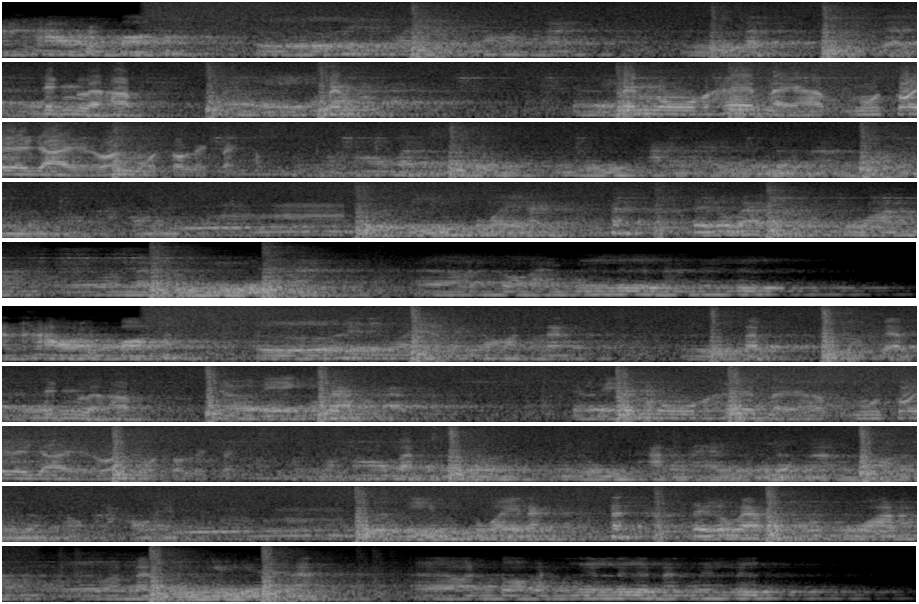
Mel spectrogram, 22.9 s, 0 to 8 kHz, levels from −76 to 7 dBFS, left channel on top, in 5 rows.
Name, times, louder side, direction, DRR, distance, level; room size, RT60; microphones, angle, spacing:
voice 1, 0.0-2.9 3.4-5.2 5.7-6.6 7.4-7.8 8.2-9.0 10.2-14.7 15.3-20.0 20.3-22.1, right 2 dB, 85° right, -1 dB, 1.9 m, -32 dB
sound 1, 0.7-18.5, right 1 dB, 10° right, 1.0 m, -43 dB
sound 2, 0.7-20.5, right 2 dB, 35° right, 1.3 m, -37 dB
sound 3, 3.3-21.1, left 5 dB, 70° left, 2.5 m, -52 dB
voice 2, 4.8-5.3 6.2-6.5 7.7-10.4 10.8-10.9 14.8-15.5 20.9-21.1, left 4 dB, 30° left, 15 dB, 0.4 m, -30 dB
20.5 x 9.7 x 6.3 m, 2.3 s
head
